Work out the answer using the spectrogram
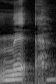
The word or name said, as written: me'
